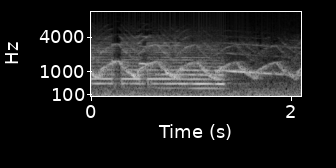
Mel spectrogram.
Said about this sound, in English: Okay, well, that is an ambulance. I hope wherever that's going, the people are going to be okay.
